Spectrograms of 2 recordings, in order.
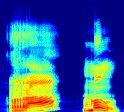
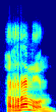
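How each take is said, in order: First: The word is split into two separate syllables. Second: The word is said smoothly as one unit. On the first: "j'ai essayé de couper en deux syllabes le mot" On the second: "Et en un seul mot"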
